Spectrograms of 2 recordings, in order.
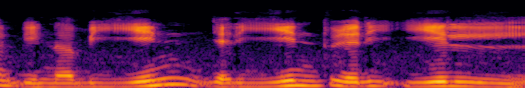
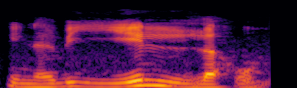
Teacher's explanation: Idgham dengan tidak dengung. Kita masukkan lam dalam tanwin ni tanpa dengung. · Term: idgham bila gunnah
